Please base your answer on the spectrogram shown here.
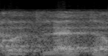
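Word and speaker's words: côtelette: y a l'accent circonflexe mais la prononciation est ouverte hôtel hôpital cotelette rôti on dit pas rôti ou hôel attention il faut le dire d'une manière ouverte enfin il y a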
